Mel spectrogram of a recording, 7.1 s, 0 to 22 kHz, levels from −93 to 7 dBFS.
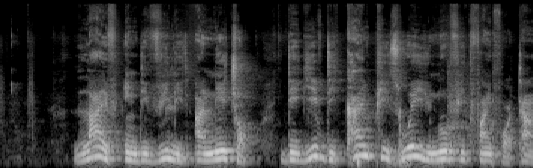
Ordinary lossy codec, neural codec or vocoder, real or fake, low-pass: none; none; real; none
